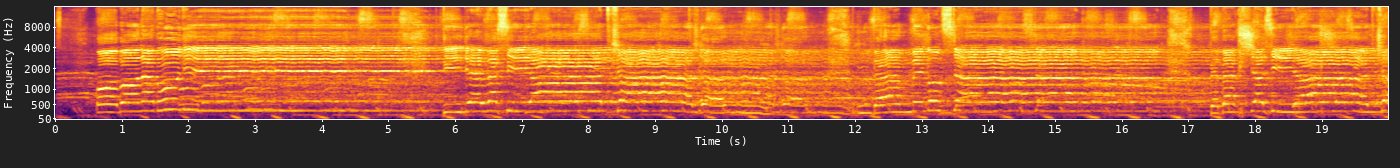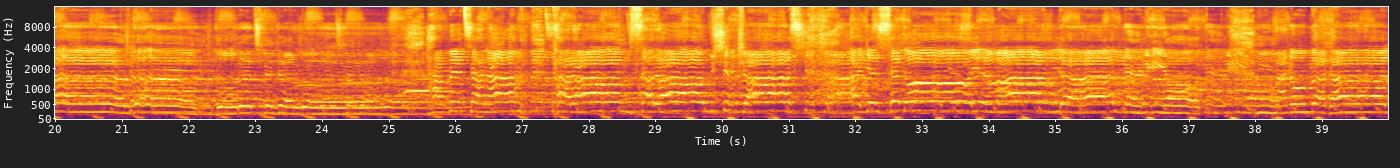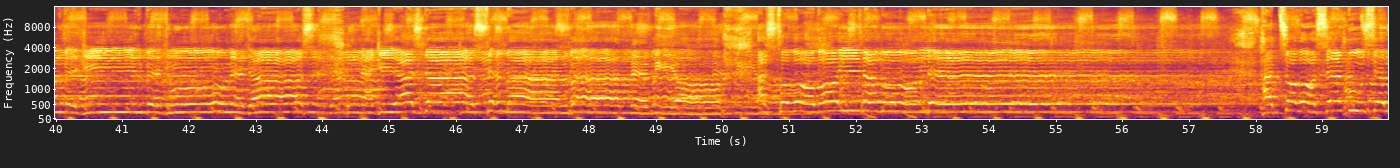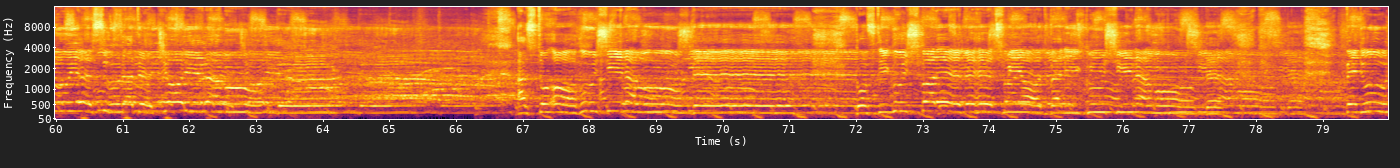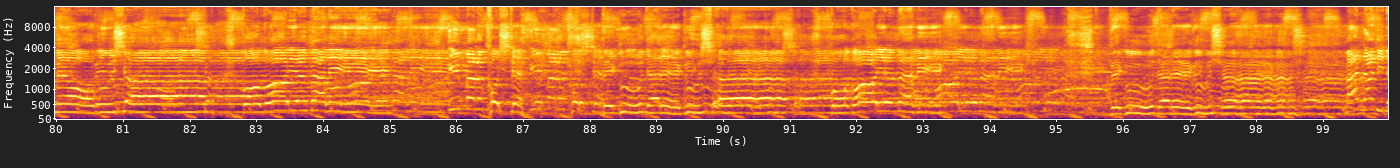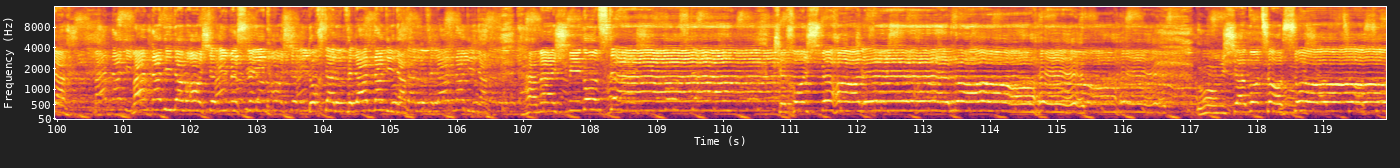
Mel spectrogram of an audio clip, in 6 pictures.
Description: دانلود فایل صوتی مداحی زمینه حضرت رقیه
